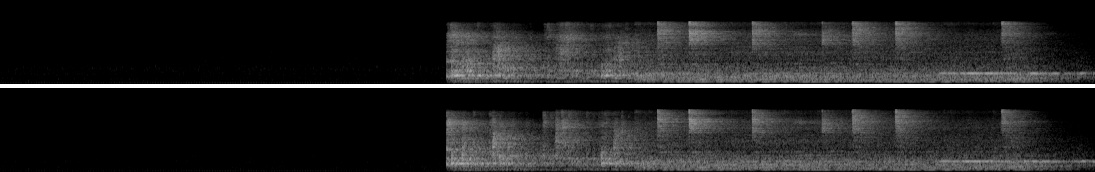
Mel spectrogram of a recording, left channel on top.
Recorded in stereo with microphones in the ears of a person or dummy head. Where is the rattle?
80° right, 3.5 m.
